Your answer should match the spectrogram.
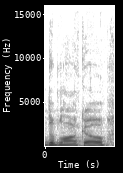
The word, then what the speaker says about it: Dublanko: it I I believe he he liked it pronounced as Joel deblanco or deblanco see I did it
